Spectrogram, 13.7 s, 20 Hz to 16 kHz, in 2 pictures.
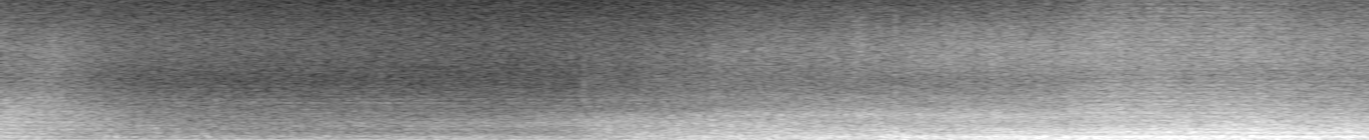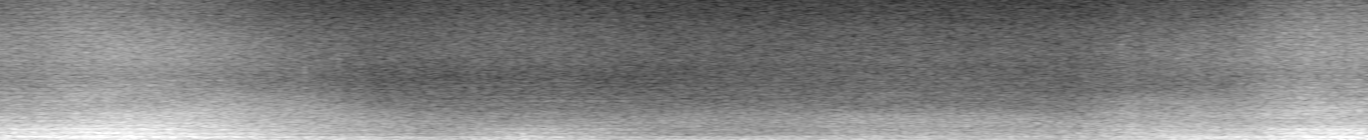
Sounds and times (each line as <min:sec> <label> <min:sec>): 0:03.3 waves 0:13.6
